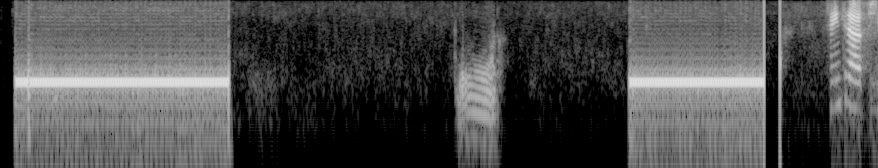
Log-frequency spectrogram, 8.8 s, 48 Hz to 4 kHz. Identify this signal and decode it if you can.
Ringback tone (North America), 440 + 480 Hz, with speech.
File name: out- - - - - .43332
